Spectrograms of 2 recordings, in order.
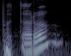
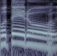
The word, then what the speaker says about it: Botero: Shouts out our guest spot, Botoro. Right? Botoro? Is that how you pronounce it? Botero, yeah. There we go.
